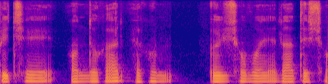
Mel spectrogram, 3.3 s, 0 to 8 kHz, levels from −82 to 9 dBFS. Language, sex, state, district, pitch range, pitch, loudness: Bengali, male, Tripura, West Tripura, 100-110 Hz, 105 Hz, -19 LUFS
